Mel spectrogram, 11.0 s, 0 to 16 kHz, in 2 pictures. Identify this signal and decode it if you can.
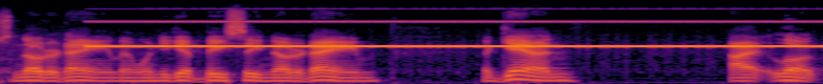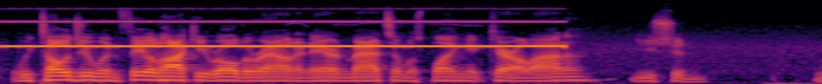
PSK31 (31.25 baud), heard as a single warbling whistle, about 2200 Hz, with speech in English.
